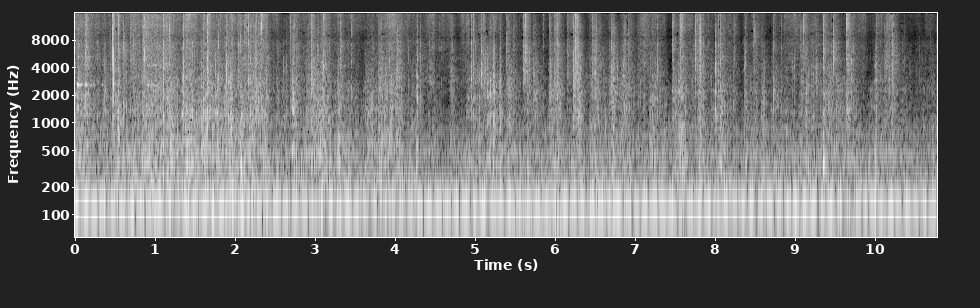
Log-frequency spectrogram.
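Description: Plastic bag of thawed shredded hash browns crinkling and rustling as it is shaken and emptied into a ceramic bowl: a dense, irregular run of crackles, over a steady low hum.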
